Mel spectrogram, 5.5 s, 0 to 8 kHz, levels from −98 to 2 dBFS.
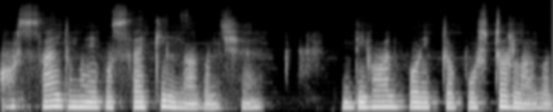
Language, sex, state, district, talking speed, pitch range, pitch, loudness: Maithili, male, Bihar, Saharsa, 150 wpm, 130-145 Hz, 140 Hz, -19 LUFS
